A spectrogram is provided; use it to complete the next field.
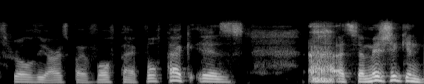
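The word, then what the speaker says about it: Vulfpeck: but if you haven't listened to Wolfpack it's uh spelled like uh v v u l f p e c k okay but uh yeah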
